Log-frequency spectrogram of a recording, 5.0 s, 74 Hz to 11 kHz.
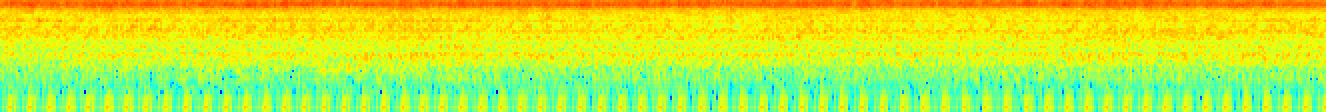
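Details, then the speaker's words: Yamaha N-Max after repair of radiator coolant spraying, hard starting and rough engine, idles with an even, steady thump and no hiss or misses; smooth and healthy, road-tested about 6 km. "mesin sudah halus suaranya air radiator sudah tidak nyembur di starter nya gampang dimatikan nyala gampang juga"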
